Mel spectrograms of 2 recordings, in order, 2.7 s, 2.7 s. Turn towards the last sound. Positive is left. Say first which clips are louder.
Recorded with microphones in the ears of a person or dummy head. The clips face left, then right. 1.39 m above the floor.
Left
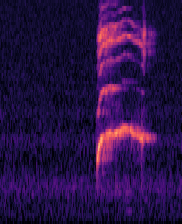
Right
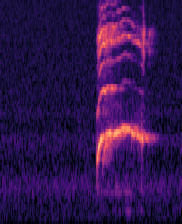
# right 2 dB
turn(degrees=-35)  # may be behind; listen again after turning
